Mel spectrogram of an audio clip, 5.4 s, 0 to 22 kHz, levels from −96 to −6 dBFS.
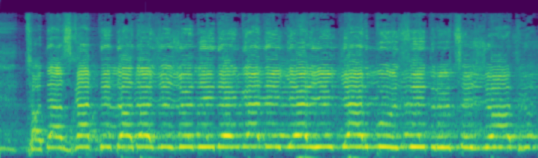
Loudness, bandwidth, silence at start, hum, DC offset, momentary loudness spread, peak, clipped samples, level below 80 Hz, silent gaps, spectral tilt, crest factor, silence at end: -11 LUFS; 16 kHz; 0 s; none; under 0.1%; 4 LU; 0 dBFS; under 0.1%; -50 dBFS; none; -1.5 dB/octave; 12 dB; 0 s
